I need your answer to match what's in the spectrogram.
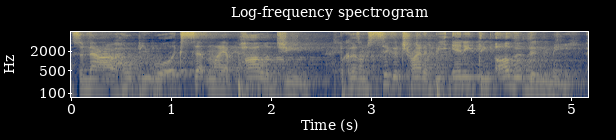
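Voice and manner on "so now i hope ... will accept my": usual speaking voice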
